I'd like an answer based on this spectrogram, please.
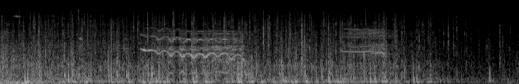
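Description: Hooves of several horses clattering as a group rides off, with a long, wavering whinny about a second and a half in and a shorter neigh a little before the end. The hoofbeats fade away over the last second.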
